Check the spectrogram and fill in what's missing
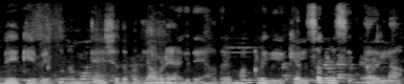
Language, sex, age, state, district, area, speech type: Kannada, female, 45-60, Karnataka, Chikkamagaluru, rural, spontaneous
